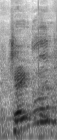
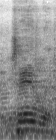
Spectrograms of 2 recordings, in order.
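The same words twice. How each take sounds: First: Janglin said as TJANG-glin, rising; name read wrong. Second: Janglin said lower as TJANG-lin, falling; name tried again. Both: Real, not acted. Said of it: "Did I say it wrong?".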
